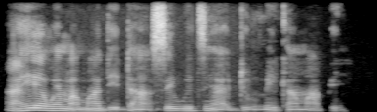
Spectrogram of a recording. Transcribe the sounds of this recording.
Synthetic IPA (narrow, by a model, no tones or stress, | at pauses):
aɦɪeŋʷemamadɪdasɪwetiadumekama̰pɪ̰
